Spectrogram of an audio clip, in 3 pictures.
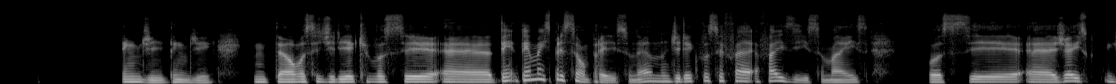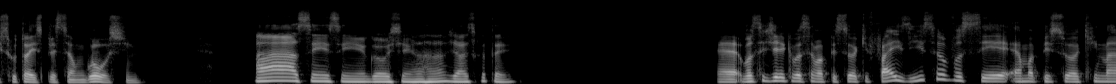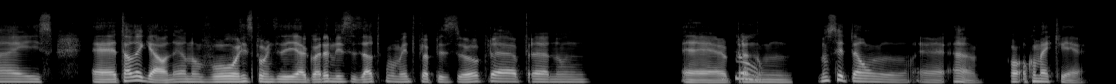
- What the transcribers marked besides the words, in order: in English: "ghosting?"; in English: "ghosting"
- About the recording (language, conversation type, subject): Portuguese, podcast, Como o celular e as redes sociais afetam suas amizades?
